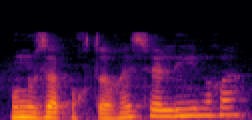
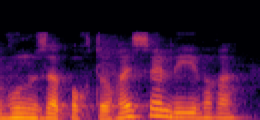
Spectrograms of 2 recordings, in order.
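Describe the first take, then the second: First: It is said with a rising, questioning tune. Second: It is said with a falling, commanding tune. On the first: The action is presented as doubtful. "Grâce à l'intonation interrogative" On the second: The action is imposed as a firm order. "C'est un ordre formel, catégorique"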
